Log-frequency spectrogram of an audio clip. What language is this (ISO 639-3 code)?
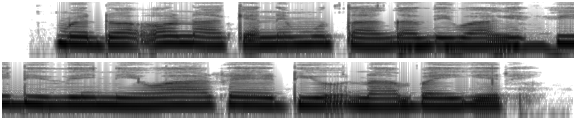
kik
